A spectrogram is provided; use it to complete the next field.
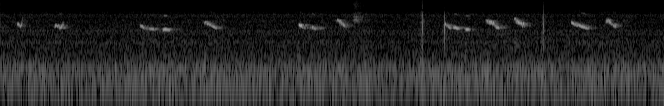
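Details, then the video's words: Chicken singing: a quiet run of short, downslurred high peeps repeated irregularly, about two per second, with a few sharp clicks and a steady low background hum. "Chicken singing"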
